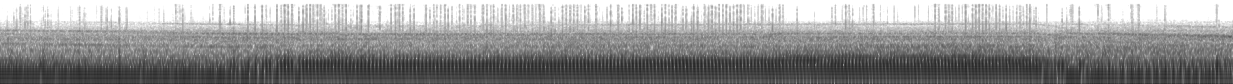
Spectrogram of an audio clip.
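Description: Motorcycle engine running at a steady cruise, heard from the rider's seat with wind rumble underneath. Its note holds steady, then drops away about five seconds in as the bike slows.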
